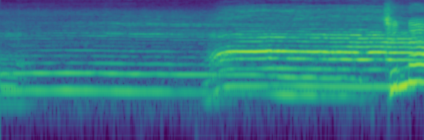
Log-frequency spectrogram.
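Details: Cats fighting: a long, steady, low harmonic yowl rises abruptly midway into a louder, higher, strained wail that holds to the end, with a brief sharp burst near the close.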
